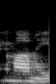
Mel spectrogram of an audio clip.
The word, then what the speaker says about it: edamame: hormones my son loves Edam adame is that how you pronounce it edamame yes edamam should I limit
